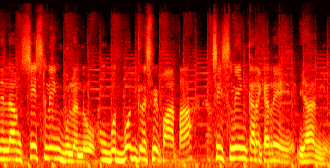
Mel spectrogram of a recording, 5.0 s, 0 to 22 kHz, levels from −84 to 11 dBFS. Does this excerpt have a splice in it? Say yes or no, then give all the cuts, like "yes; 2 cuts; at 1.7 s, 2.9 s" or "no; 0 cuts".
yes; 2 cuts; at 1.5 s, 3.0 s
